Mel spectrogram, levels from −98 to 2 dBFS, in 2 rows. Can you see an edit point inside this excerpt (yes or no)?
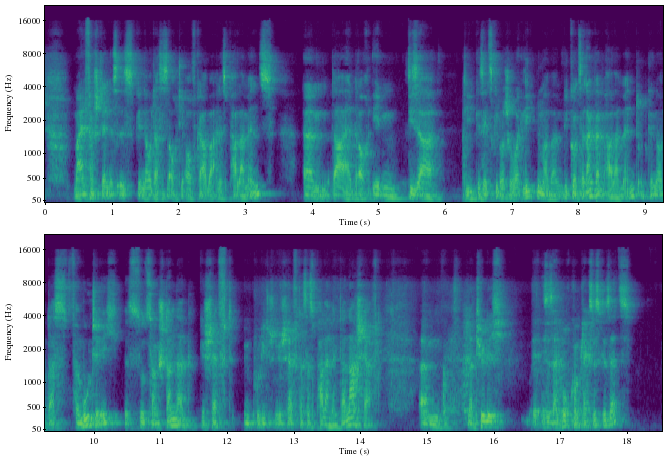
yes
